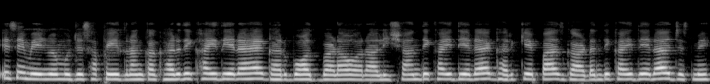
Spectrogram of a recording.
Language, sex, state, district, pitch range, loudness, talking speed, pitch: Hindi, female, Uttar Pradesh, Jyotiba Phule Nagar, 230-245 Hz, -13 LUFS, 260 wpm, 240 Hz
